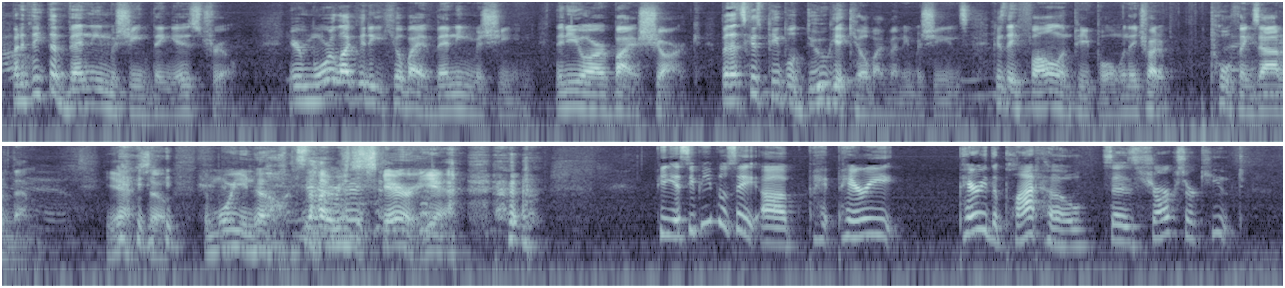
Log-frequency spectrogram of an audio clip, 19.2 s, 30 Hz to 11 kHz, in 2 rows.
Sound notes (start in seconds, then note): 15.1 laughs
